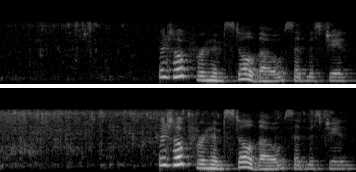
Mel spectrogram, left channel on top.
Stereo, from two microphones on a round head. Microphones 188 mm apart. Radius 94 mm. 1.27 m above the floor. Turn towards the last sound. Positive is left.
turn(degrees=0)  # may be behind; listen again after turning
